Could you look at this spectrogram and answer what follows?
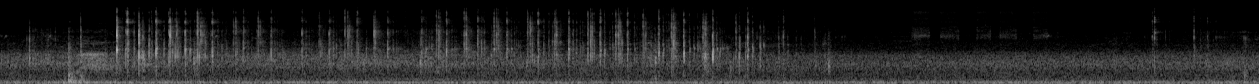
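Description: Aerosol spray paint can being shaken, its mixing ball rattling in a quick run of clicks for several seconds, then a few scattered clicks, over a low steady rumble.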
